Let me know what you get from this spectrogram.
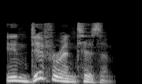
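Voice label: "indifferentism", British English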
